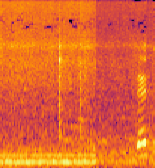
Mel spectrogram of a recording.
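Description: Hot buffet griddle sizzling over a steady low hum, cutting off abruptly a little past halfway. A voice starts just before the end.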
